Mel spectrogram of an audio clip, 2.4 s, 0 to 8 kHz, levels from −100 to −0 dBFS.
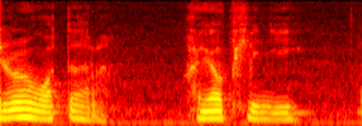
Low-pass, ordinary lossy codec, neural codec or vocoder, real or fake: none; none; codec, 16 kHz, 16 kbps, FunCodec, trained on LibriTTS, 50 frames a second; fake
